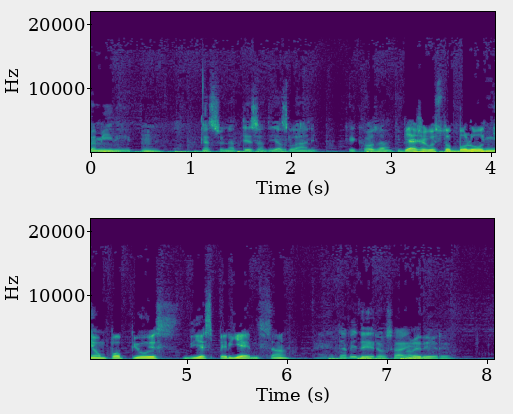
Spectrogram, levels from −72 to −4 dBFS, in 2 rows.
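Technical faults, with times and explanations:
4.98 s, damaged data in a compressed stream: a very short burst, roughly 10 ms, where the sound breaks into a brief chirp or blip before carrying on. Some of the encoded bytes at this point were corrupted or lost, so the decoder could not interpret the frame correctly. It produced garbled output for that instant, lost its place in the stream, then resynchronised on the next valid frame header.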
